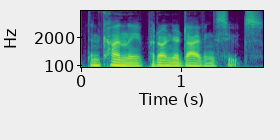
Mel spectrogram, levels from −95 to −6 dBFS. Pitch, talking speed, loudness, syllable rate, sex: 100 Hz, 230 wpm, -18 LUFS, 5.5 syllables/s, male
